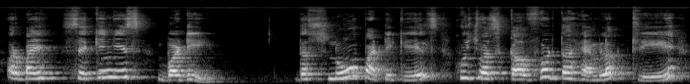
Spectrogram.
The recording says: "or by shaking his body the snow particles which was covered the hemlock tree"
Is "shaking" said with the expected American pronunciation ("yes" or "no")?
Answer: no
